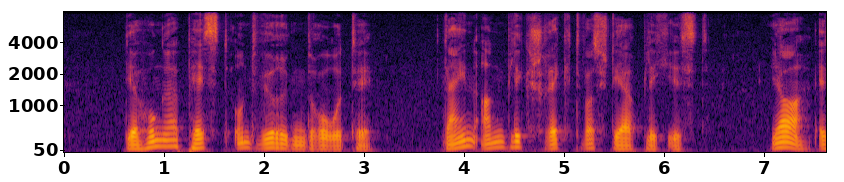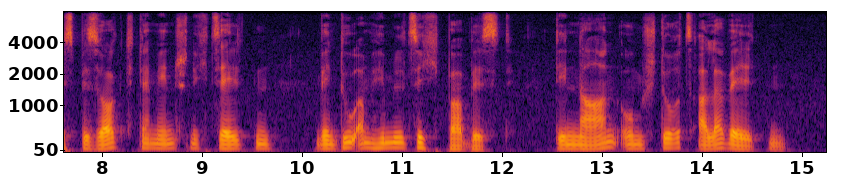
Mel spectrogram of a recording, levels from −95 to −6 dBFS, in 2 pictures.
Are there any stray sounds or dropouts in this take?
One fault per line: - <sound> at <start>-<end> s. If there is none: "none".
none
